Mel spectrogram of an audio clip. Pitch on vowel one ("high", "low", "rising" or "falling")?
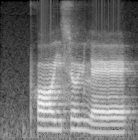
high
